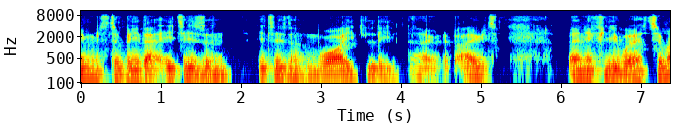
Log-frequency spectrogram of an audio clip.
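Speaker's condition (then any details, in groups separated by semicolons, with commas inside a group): Cerebral palsy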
